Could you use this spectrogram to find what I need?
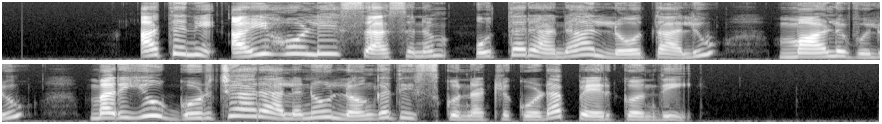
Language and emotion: Telugu, neutral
